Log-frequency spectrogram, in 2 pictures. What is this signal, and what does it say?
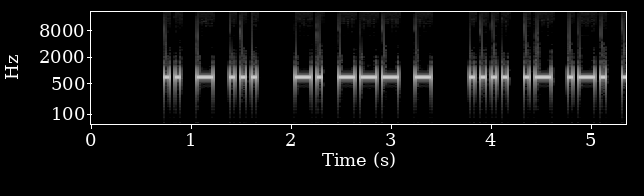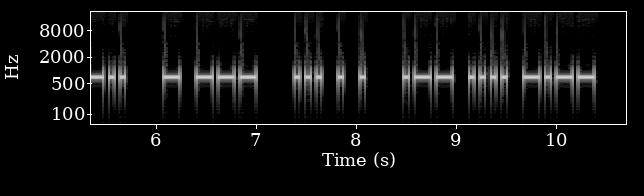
Morse code, heard as a keyed tone, about 22 wpm, 700 Hz. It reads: ITS NOT HARD TO SEE WHY
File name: practice / 22wpm / Sets of 6 Words - 22wpm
